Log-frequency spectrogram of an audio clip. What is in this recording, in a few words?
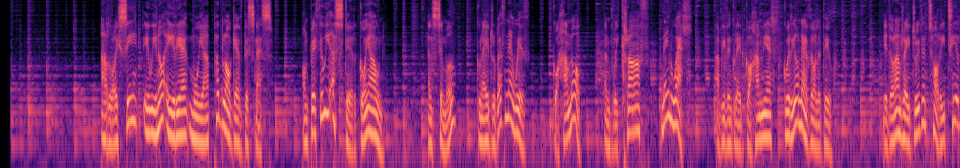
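Welsh Male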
